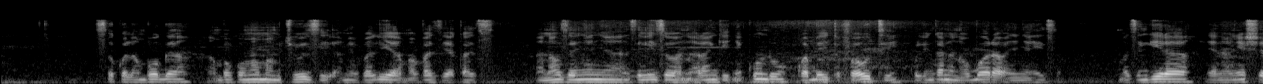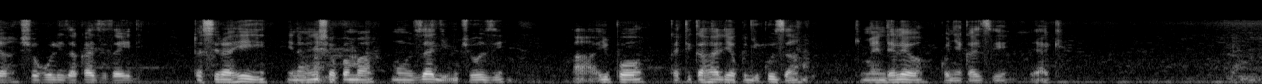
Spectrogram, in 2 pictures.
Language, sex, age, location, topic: Swahili, male, 25-35, Dar es Salaam, finance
